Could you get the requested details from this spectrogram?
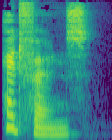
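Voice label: "headphones", British English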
